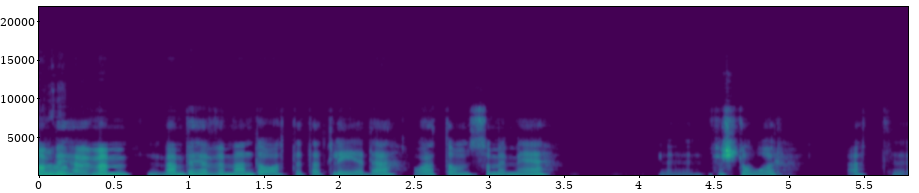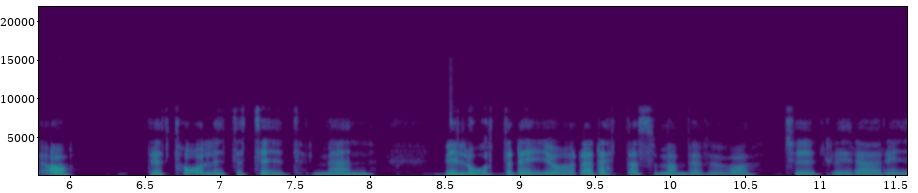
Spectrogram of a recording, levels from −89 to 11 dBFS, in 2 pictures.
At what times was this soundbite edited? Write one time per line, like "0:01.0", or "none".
none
